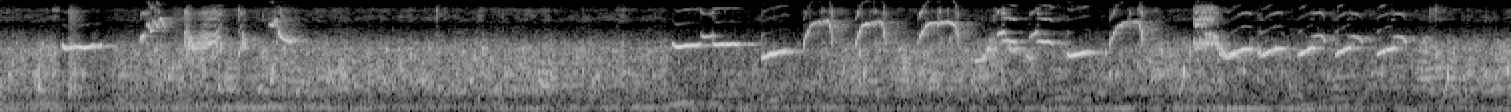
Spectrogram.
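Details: Male-courting orange-headed thrush song, wild in East Java forest by a flowing stream in the afternoon, Android recording; quick sequences of bright rising whistles and chirpy notes, densely packed, over background water noise.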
